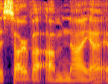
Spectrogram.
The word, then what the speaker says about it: Sarva Amnaya: Okay, so let's now move a little bit into a tradition that you talk about a lot in your book, which you, the Sarva Amnaya, am I pronouncing that correctly? – Correct.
